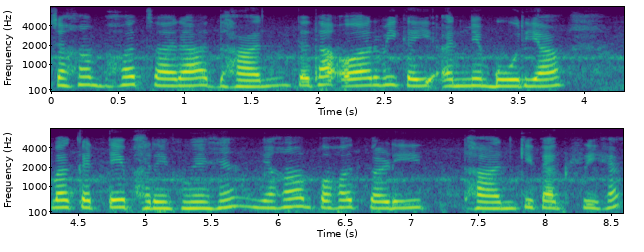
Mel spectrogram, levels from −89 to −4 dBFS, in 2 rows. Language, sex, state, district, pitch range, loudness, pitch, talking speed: Hindi, female, Rajasthan, Bikaner, 230-260 Hz, -15 LUFS, 245 Hz, 155 wpm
